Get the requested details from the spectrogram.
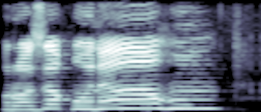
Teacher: رَزَقْنَاهُمْ میں قاف ساکن ہے تو اس لیے ہم نے قاف کے اوپر قلقلہ کیا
